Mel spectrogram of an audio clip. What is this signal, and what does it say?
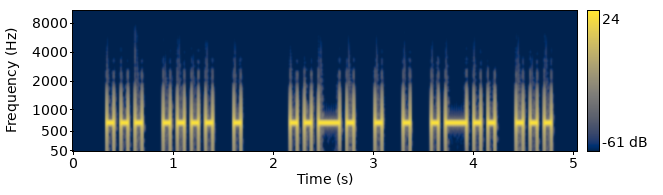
Morse code, heard as a keyed tone, about 17 wpm, 700 Hz. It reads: SHE FEELS
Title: Additional Easy Phrases 17wpm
